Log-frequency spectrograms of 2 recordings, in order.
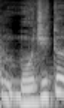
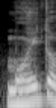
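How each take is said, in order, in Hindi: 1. बीच का व्यंजन j जैसा बोला जाता है। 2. बीच का व्यंजन h जैसा बोला जाता है। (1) "सर मोजितो नहीं" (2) "मोहितो होता है"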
